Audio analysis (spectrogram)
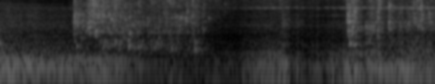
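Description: About two liters of water gush into a pot for boiling in two rushing pours, the first lasting a few seconds before stopping and the second starting shortly after, close and fairly loud.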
